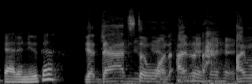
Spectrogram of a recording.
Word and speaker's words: Chattanooga: Chatunga Film Festival. What's the other one you going to? I always say it wrong. Chattanooga?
